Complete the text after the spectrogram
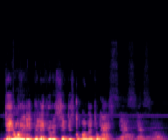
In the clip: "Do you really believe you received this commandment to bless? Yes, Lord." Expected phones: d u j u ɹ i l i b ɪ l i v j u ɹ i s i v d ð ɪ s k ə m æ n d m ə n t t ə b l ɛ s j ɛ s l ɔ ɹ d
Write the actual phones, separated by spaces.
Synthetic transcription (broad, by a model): d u j u ɹ i l i b ɪ l i v j u ɹ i s i v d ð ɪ s k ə m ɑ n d m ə n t t ə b ɛ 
